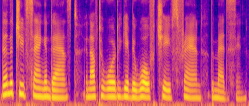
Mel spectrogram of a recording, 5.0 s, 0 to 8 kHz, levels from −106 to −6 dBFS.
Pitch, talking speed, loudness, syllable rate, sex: 175 Hz, 190 wpm, -17 LUFS, 4.8 syllables/s, female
